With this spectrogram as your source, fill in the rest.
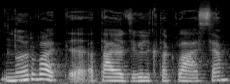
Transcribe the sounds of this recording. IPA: ˈnʊ ɪr ˈʋɐ tʲɪ ɐˈtɑːjoː ˈd͡zʲʋʲiːlʲɪktɐ ˈklˠɑːsʲɛ

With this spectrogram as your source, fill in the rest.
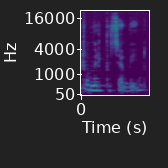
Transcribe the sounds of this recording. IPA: ˈtuɔm ɪr pɐˈsʲɪbɐɪɡʲeː

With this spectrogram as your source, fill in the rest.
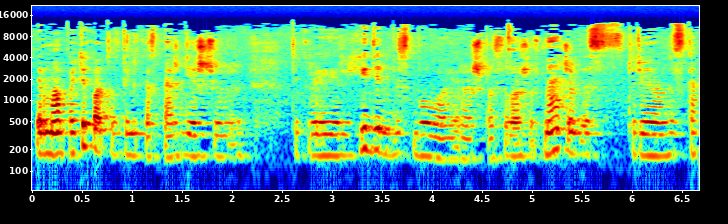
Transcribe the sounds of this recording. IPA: ɪr ˈmɐn pɐˈtʲɪkoː ˈtɐs dɐˈlʲiːkɐs kɑː ˈɐʃ ˈdʲeːsʲt͡ʃʲɛʊ ɪr tʲɪkˈrɐɪ ɪr ˈiːdʲɪrʲbʲɪs ˈbʊʋoː ɪr ˈɐʃ pɐsʲɪˈruɔʃʊs ˈmʲæːd͡ʒʲɛɡɐs tʊˈrʲeːjɛʊ ˈʋʲɪskɑː

